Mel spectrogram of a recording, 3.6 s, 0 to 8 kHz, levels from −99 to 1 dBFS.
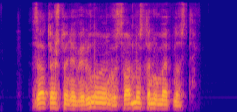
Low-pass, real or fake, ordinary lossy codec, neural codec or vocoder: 7.2 kHz; fake; AAC, 32 kbps; codec, 16 kHz, 4 kbps, FunCodec, trained on Chinese and English, 50 frames a second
